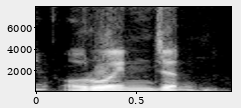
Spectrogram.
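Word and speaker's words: Röntgen: ये रेस सबसे पहले 1895 में, 1895 में रोइंजन, इसमें टी साइलेंट है, रोइंजन, रोइंजन ने दरियाफ्त की थी, जिनकी वजह से इनका नाम रोइंजन रेस रखा गया।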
